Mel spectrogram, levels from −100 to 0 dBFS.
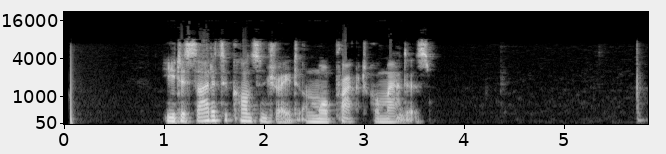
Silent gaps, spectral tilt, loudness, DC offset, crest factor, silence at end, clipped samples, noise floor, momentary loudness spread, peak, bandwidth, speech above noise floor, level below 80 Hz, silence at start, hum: none; -3.5 dB/octave; -16 LUFS; under 0.1%; 20 dB; 0.1 s; under 0.1%; -75 dBFS; 8 LU; 0 dBFS; 8.6 kHz; 58 dB; -52 dBFS; 0.05 s; none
